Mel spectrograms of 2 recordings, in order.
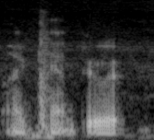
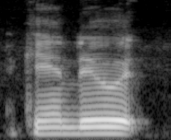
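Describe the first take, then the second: First: Low, soft trailing-off; quiet mutter. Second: Louder, higher exclamation; emphatic. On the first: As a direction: mutter it under your breath. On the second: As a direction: blurt it out with emphasis. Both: Real, not acted.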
